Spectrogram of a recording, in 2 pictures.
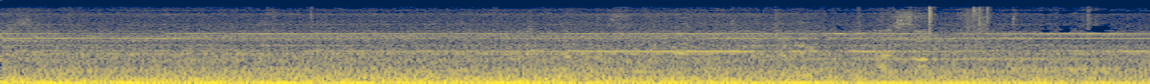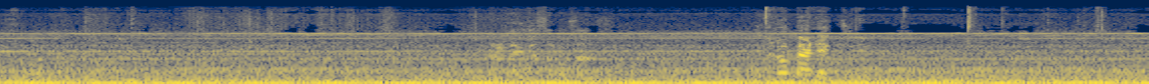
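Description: A helicopter engine and rotor drone loudly and steadily inside the cabin.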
